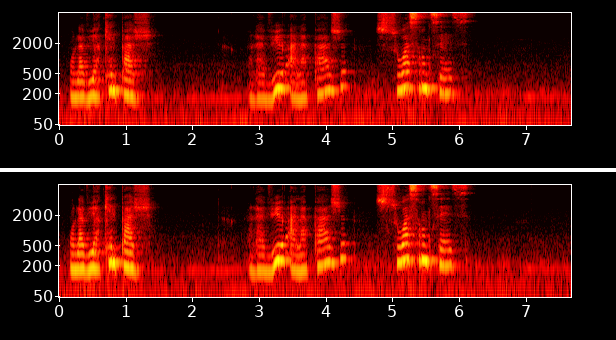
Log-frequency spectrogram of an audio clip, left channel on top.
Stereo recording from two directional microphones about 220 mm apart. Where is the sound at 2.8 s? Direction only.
40° right (ahead or behind).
